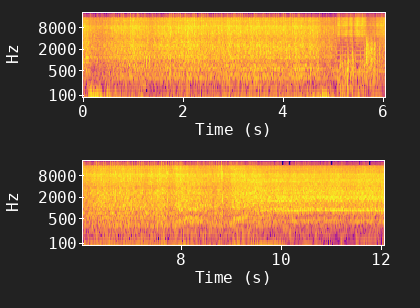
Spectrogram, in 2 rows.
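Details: 2005 Mazdaspeed Miata, first start after timing belt and water pump replacement, warming up to operating temperature while bleeding coolant: even idle with steady hum, no ticking or knocking; normal idle.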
